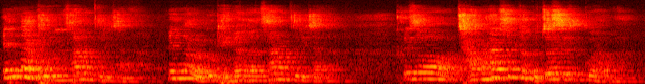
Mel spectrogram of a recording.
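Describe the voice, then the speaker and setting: A woman's voice: mid-range voice, sing-song, brisk, mellow. A woman giving a youth sermon, conversational, asking her listeners questions and mixing casual and polite speech. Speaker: youth pastor. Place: church sanctuary. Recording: echoey church hall from far off.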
